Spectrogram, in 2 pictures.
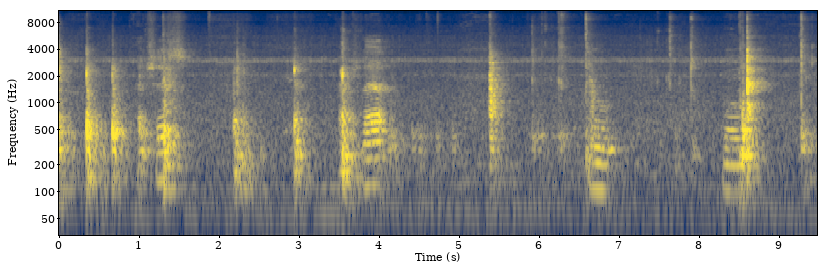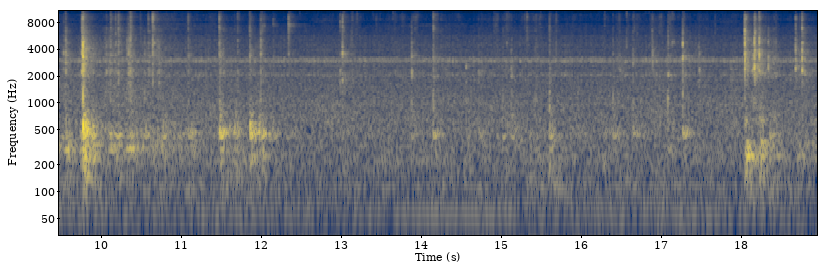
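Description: Metal parts clink and knock together as they are handled and fitted.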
